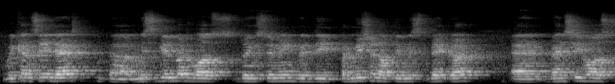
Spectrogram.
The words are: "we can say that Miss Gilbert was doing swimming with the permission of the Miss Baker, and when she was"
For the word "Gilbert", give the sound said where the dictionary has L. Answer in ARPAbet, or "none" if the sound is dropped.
L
